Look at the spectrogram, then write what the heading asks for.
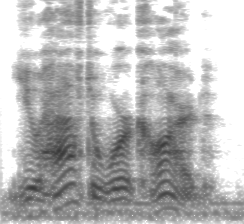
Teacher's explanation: You have to work hard. Not stressed. So we have the weak form.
